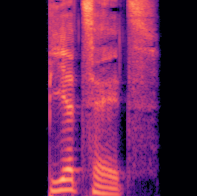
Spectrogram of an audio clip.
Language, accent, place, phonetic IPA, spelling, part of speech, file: German, Germany, Berlin, [ˈbiːɐ̯ˌt͡sɛlt͡s], Bierzelts, noun, De-Bierzelts.ogg
- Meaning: genitive singular of Bierzelt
